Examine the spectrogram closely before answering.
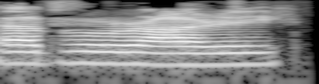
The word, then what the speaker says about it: Pavarotti: Pavarotti.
